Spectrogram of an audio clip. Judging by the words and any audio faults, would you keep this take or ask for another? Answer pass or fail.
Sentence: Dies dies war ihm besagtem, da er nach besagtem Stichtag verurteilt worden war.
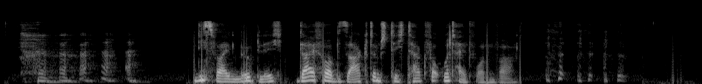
fail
